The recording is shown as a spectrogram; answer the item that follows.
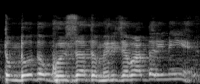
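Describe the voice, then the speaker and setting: A man's voice: high voice, steady tone, quick pace, close to an everyday voice. A male preacher voicing a simple, blunt male devotee who grumbles about his guests, in an echoey hall. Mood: exasperated. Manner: grumbling, indignant complaints in dialect.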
